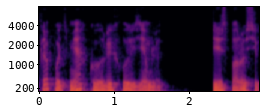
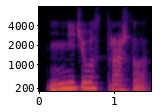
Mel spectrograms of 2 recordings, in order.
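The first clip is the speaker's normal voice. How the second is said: slow, higher-pitched stuttering woodpecker; drawn-out stammer; 8 semitones higher than usual. A narrator's reading. Woodpecker forgiving the rabbit, slow halting stammer. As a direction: stretch the first sound haltingly, pitched up.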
